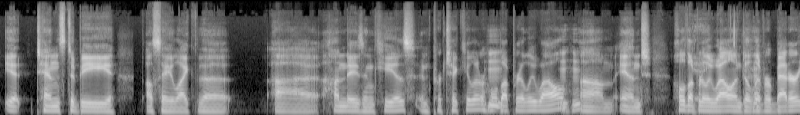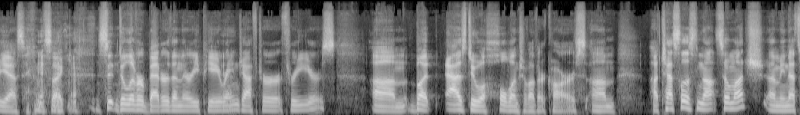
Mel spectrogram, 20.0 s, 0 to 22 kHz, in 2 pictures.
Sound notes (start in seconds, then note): 10.3 chuckling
